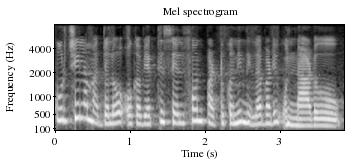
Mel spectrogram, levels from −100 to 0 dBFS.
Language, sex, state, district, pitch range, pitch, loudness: Telugu, female, Telangana, Hyderabad, 230-290 Hz, 250 Hz, -12 LUFS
